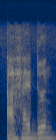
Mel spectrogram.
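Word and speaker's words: أحد: Ahad bacanya ada e-nya. Kayak bola yang mantul jatuh tidak langsung diam, mengeper, mengembal.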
